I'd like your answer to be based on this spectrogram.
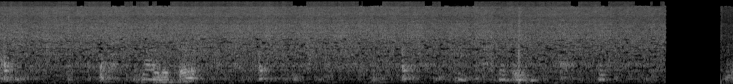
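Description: Sliced onions sauté in hot oil in a pan for a Kerala-style kothu chapati, giving a steady close sizzle with occasional stirring scrapes before a sudden brief cutout near the end.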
